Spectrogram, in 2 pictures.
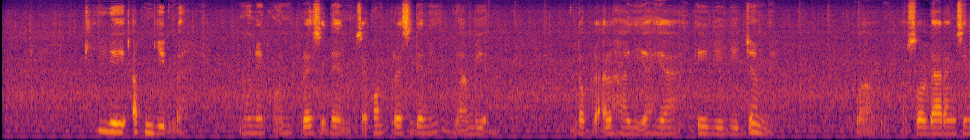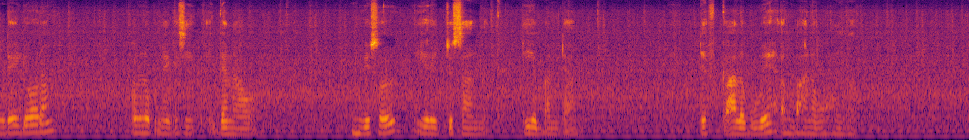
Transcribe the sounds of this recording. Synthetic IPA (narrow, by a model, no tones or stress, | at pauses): kʰidɛjʔapɲd͡ʒilːa̰ | munɛkɔ̰npɾesidɛnsɛ̰kɔnpɾesidɛnid͡ʒa̰mbiɛ̰ba | dɔkda̰ʔa̰lɦad͡ʒḭjahja | ɛd͡ʒed͡ʒɛd͡ʒambɛ | wa̰ | sɔldaɾaŋsindajd͡ʒɔɾam | ʔɔ̰mnukunaɡasi | ɡanawa | ɡisɔl | jiɾɛt͡ʃɔsanːa̰k | tijɛbantam | dɛfka̰labuwɛa̰mbahanabɔɦɔŋham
